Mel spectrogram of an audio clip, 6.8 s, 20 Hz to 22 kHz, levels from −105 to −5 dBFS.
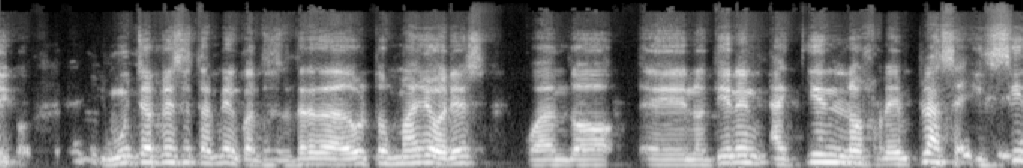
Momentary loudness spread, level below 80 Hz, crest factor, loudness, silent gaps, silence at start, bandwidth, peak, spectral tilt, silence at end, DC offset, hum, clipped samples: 10 LU; -54 dBFS; 16 dB; -15 LUFS; none; 0 s; 19.5 kHz; 0 dBFS; -4 dB/octave; 0 s; under 0.1%; none; under 0.1%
